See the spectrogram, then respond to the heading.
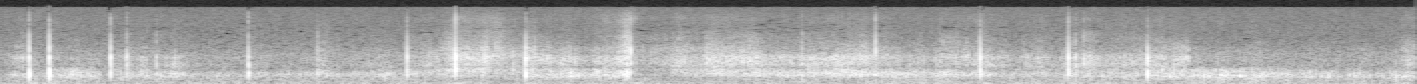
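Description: Long pointed dark red nails scratch and tap the glossy card cover of the paperback novel "The Shack," a book of solid paper. A soft, steady scratching rasp runs throughout, broken by sharp, dry clicking taps that stop instantly, with no ring.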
